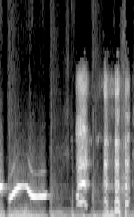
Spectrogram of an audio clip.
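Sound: human whistling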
